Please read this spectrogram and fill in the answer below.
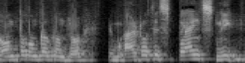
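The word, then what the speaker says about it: splanchnic: একটা হচ্ছে অন্তঃকঙ্কাল তন্ত্র, অন্তঃকঙ্কাল তন্ত্র, ঠিক আছে, একটা হচ্ছে অন্তঃকঙ্কাল তন্ত্র এবং আরেকটা হচ্ছে স্প্ল্যাঙ্কনিক। তোমাদের বইয়ে স্প্ল্যাঙ্কনিক লেখা আছে, স্প্ল্যাঙ্কনিক লেখা আছে, বাট এটা সঠিক উচ্চারণ হবে স্প্ল্যাঙ্কনিক।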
